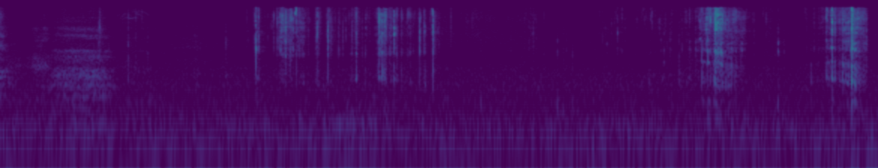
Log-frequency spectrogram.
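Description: Sharp, crisp crunches as someone bites into a crispy canelé, a cluster of crackly bursts early on, then a couple of louder isolated crunches near the end, with no talking.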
